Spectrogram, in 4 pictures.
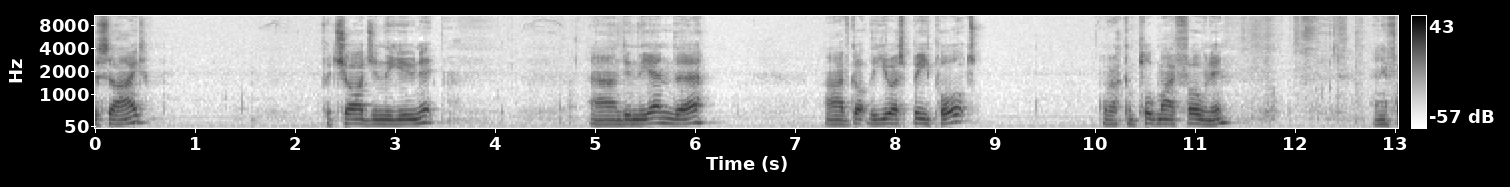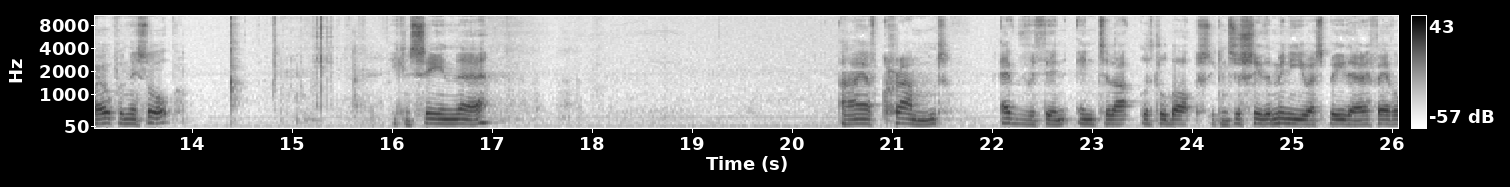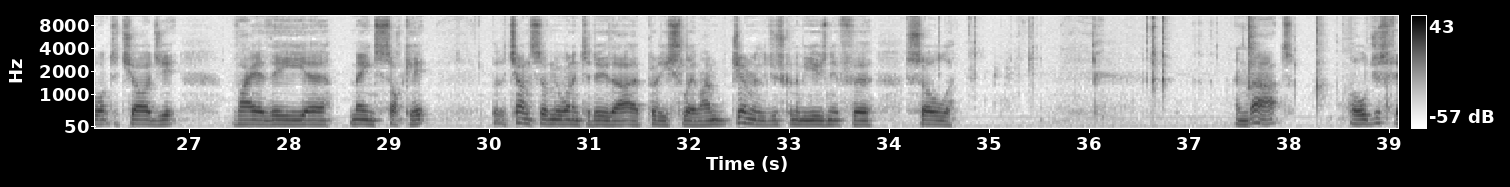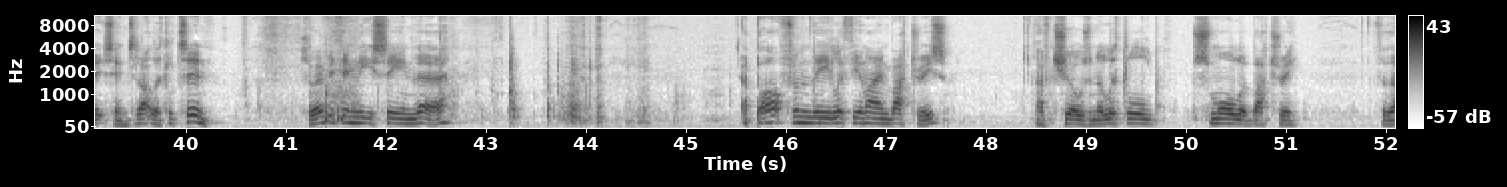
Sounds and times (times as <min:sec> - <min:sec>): Speech: 0:00.0 - 0:00.6, 0:02.3 - 0:03.5, 0:04.9 - 0:06.2, 0:07.3 - 0:08.9, 0:10.0 - 0:11.4, 0:12.8 - 0:14.0, 0:16.0 - 0:17.1, 0:20.5 - 0:29.4, 0:30.0 - 0:34.7, 0:37.4 - 0:40.3, 0:41.1 - 0:42.8, 0:45.5 - 0:47.7, 0:48.4 - 0:51.2, 0:51.9 - 0:52.0
Inside, small room: 0:00.0 - 0:52.0.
